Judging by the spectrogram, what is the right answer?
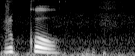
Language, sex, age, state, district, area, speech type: Punjabi, female, 18-30, Punjab, Rupnagar, urban, read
